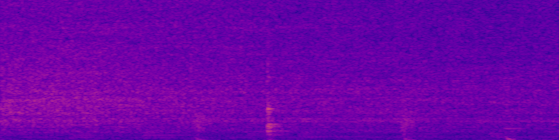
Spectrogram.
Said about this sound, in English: Then we're gonna return our beef. We're ready to add our liquids. So here I have our coconut milk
